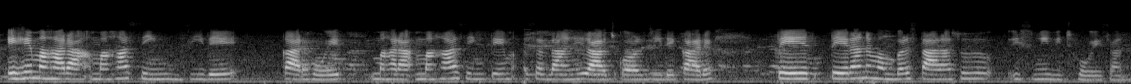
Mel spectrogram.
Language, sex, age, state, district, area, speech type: Punjabi, female, 18-30, Punjab, Rupnagar, rural, spontaneous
